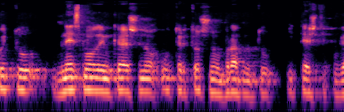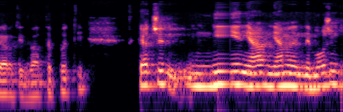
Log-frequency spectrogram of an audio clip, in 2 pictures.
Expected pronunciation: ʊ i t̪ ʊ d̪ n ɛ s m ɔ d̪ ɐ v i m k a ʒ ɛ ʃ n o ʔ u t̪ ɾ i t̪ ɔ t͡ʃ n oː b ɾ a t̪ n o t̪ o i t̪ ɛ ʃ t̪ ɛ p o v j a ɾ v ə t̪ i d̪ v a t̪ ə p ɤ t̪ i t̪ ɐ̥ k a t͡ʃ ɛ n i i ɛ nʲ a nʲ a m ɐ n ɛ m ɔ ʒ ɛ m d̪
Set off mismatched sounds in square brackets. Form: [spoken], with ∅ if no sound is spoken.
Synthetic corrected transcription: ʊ i t̪ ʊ d̪ n ɛ s m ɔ d̪ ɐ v i m k a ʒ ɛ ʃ n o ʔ u t̪ ɾ [ɛ] t̪ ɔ t͡ʃ n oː b ɾ a t̪ n o t̪ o i t̪ ɛ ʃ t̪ ɛ p o v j a ɾ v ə t̪ i d̪ v a t̪ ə p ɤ t̪ i t̪ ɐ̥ k a t͡ʃ ɛ n i i ɛ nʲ a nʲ a m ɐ n ɛ m ɔ ʒ ɛ m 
